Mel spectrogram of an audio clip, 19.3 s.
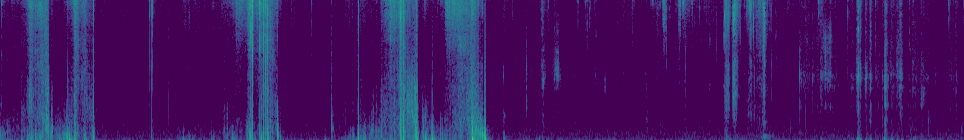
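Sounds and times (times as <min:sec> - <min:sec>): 
sprouted coconut scraping crunches: 0:00.5 - 0:01.9, 0:07.4 - 0:09.7, 0:13.0 - 0:19.2.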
